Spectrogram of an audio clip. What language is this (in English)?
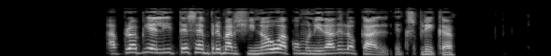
Galician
